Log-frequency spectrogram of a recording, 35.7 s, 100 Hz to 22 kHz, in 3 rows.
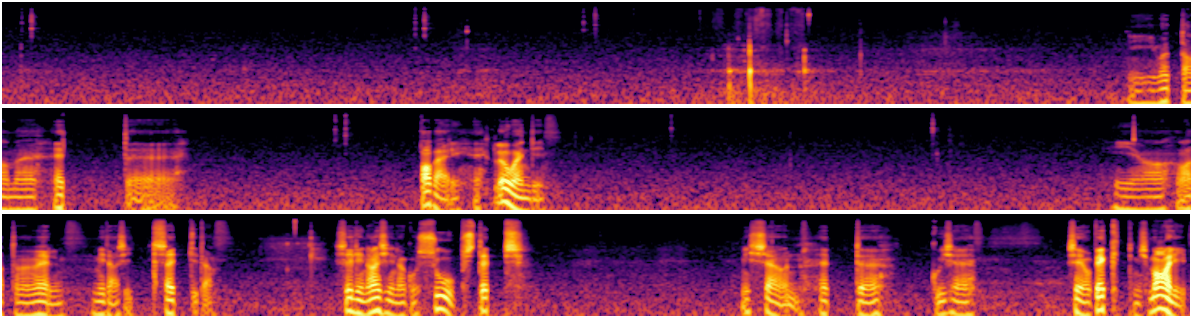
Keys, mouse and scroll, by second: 6.1 click, 15.2 right click, 18.8 click.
